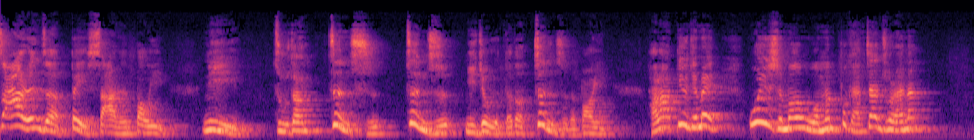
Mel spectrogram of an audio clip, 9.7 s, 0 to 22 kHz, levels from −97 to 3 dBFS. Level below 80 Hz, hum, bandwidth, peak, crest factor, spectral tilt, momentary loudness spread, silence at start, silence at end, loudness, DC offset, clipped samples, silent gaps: -66 dBFS; none; 14 kHz; -8 dBFS; 16 dB; -4.5 dB/octave; 10 LU; 0 s; 0.45 s; -23 LUFS; under 0.1%; under 0.1%; none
